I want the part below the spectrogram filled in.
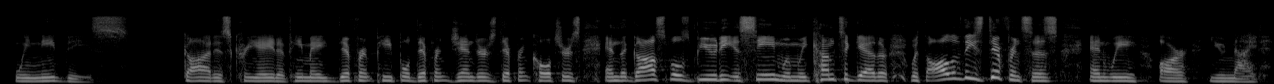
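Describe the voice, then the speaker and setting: Delivered at a moderate pace in a Southern US accent, the speech shows ordinary pitch variation. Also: man, high pitch for a man. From Oklahoma, US South. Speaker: pastor. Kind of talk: sermon. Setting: church.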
